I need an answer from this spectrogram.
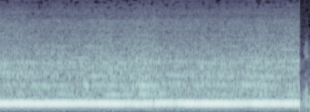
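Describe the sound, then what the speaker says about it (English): An electric blender purees an apple mixture, a loud steady whir at a constant pitch that runs close and alone for about three seconds before cutting off abruptly. "I'm just gonna put it in the blender."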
